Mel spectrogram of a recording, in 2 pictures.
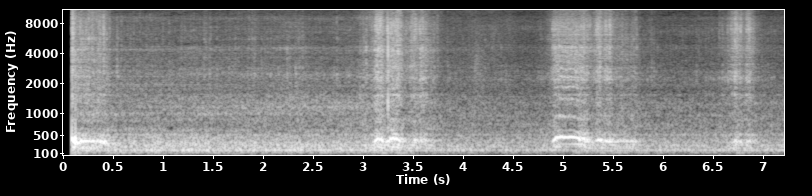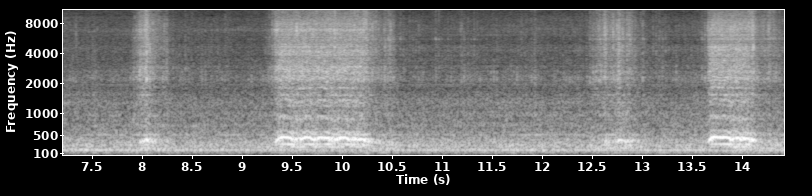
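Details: Freezer with steady low hum and recurring loud whining, rasping bursts every few seconds; noise remains after the ice maker was removed, so owner suspects the freezer itself, maybe the fan.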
